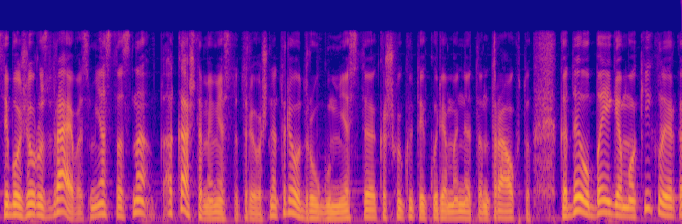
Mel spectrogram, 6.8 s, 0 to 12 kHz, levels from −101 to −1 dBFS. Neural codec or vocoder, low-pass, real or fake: none; 7.2 kHz; real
